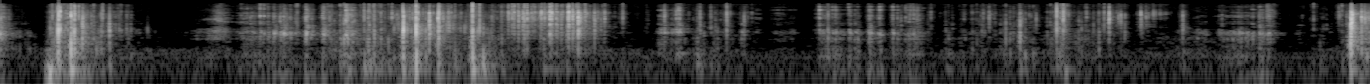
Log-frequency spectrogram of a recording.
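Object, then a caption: Glitter-coated soap bar cut with a metal blade. A solid black glitter bar soap, a glitter-coated white soap bar, is shaved and chipped with a metal utility knife blade held in hand. Bright, gritty crunching and scraping come in short bursts, broken by a few sharp cracks as chips snap off. Each scrape ends dry and quickly, with no ring.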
